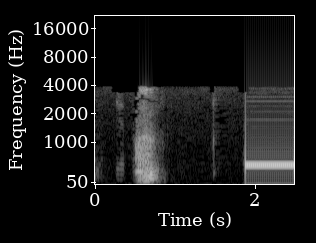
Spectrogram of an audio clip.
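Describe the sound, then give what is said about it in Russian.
A landline telephone gives a continuous, steady dial tone after a few brief clicks and a short burst of noise, and the tone holds unbroken to the end. “Я звоню на обычный городской.”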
